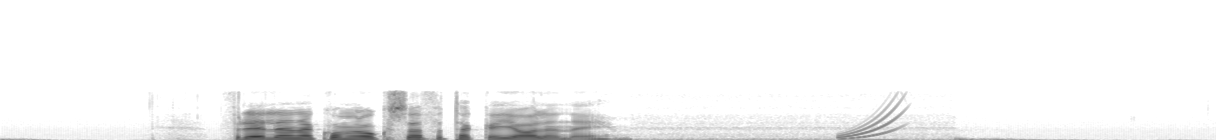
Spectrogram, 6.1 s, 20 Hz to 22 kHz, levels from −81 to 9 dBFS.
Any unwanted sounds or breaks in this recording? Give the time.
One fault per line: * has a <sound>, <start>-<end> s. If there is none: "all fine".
* has a chirp, 4.2-4.6 s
